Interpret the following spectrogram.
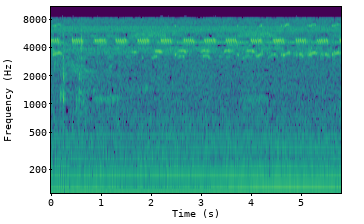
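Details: Night chorus of crickets from the eastern Botswana wilderness, 2:30 am on 21 May. Bright, regular chirps repeat about three times a second beside a softer lower caller; a brief click near the start and a steady low hum.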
